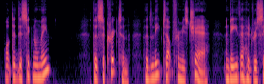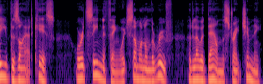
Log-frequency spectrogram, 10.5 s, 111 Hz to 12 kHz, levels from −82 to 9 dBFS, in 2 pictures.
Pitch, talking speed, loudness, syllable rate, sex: 145 Hz, 210 wpm, -19 LUFS, 5.8 syllables/s, male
